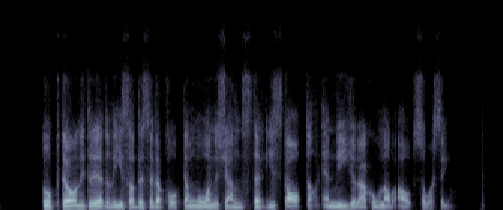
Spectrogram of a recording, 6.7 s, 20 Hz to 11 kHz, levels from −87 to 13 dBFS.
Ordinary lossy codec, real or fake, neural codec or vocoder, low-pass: Opus, 24 kbps; fake; codec, 16 kHz, 0.5 kbps, FunCodec, trained on Chinese and English, 25 frames a second; 7.2 kHz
